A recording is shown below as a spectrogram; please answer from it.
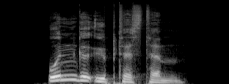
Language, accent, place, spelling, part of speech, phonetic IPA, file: German, Germany, Berlin, ungeübtestem, adjective, [ˈʊnɡəˌʔyːptəstəm], De-ungeübtestem.ogg
- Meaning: strong dative masculine/neuter singular superlative degree of ungeübt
